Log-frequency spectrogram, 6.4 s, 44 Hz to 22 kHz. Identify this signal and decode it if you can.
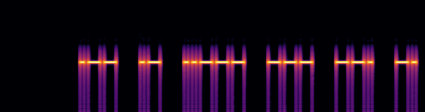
Morse code, heard as a keyed tone, about 20 wpm, spaced as for 14 wpm, 700 Hz. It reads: WA2OGN
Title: 213 Lesson 34g - Number 8 - Call Signs 20wpm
